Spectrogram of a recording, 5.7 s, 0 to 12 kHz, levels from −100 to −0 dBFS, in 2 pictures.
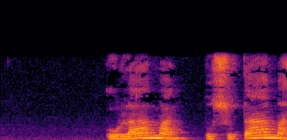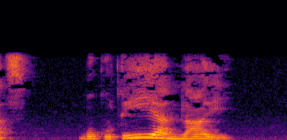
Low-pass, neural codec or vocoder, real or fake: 7.2 kHz; none; real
